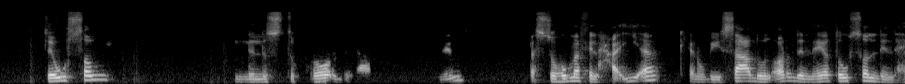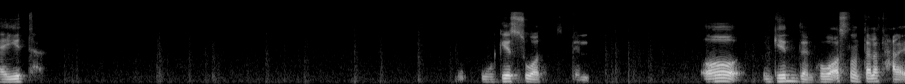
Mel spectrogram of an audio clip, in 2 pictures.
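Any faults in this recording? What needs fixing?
The speech dips sharply at 3.04–3.82 s, by about 25 dB, and again at 4.31–4.65 s, by about 30 dB. The likely cause is speech suppressed in double talk: the echo canceller mistook overlapping far-end sound for echo and attenuated both. Unlike a dropout, the level sags rather than vanishing cleanly. Better double-talk detection, with gentler suppression, would prevent it.

Short stalls from a late packet occur at 5.59–5.72 s and 6.83–6.96 s. The jitter buffer ran dry, and the last sound was held for 23 ms and then 55 ms before playback resumed. Nothing is skipped, unlike loss concealment, but the sound drags briefly. A deeper adaptive jitter buffer would absorb this.

At 12.85–12.87 s, chunks are out of order. A 10 ms chunk plays one chunk late, swapping places with its neighbour, which creates three hard joins heard as a jumbled moment. 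No audio is missing, unlike a gap. Ordering packets by sequence number before playback or writing would fix it.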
